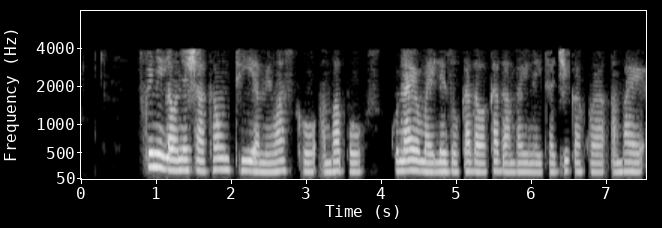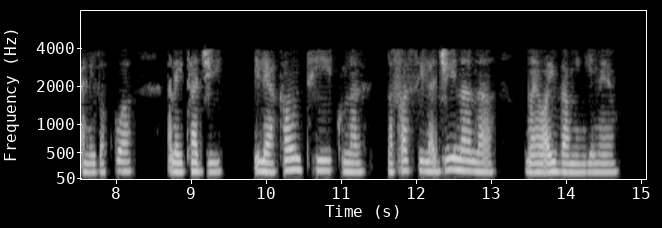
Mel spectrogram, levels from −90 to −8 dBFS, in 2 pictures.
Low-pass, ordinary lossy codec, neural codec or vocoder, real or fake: 7.2 kHz; AAC, 16 kbps; none; real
